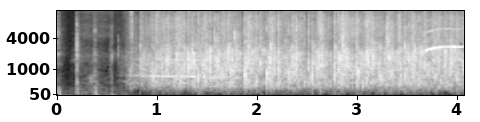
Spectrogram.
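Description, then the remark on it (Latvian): Applause inserted during editing: a few scattered claps at the start swell into sustained, dense applause from a crowd, a steady crackling wash of many hands clapping that holds loud to the end, with faint whistles near the close. “Tagad iemontēsim aplausu šajā vietā.”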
